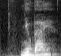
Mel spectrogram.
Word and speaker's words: 牛掰: The pronunciation is new by. New buy. Yeah. New buy.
